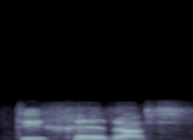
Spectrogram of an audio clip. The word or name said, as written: tijeras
